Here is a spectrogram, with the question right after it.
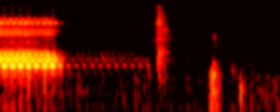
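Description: A mobile phone rings with a short electronic burst that cuts off quickly, followed by a few faint clicks in near silence.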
